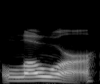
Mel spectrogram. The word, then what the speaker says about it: lower: 낮추다 뜻을 가지고 있어요 lower 발음이 조금 어렵죠 low 자 War 마지막 알 발음을 굉장히 혀를 끝까지 약간 목적에 닿는다는 느낌까지 혀를 구부려 주시면 이렇게 음하 원어민처럼 음하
